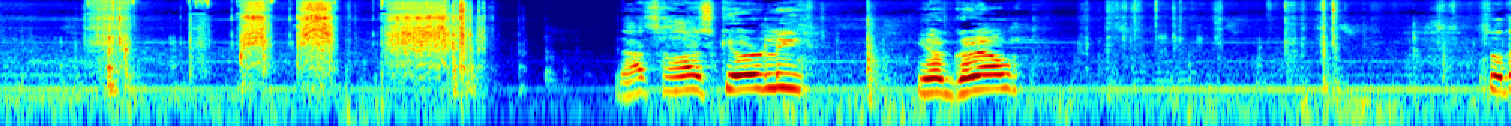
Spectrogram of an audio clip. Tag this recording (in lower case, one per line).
vehicle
